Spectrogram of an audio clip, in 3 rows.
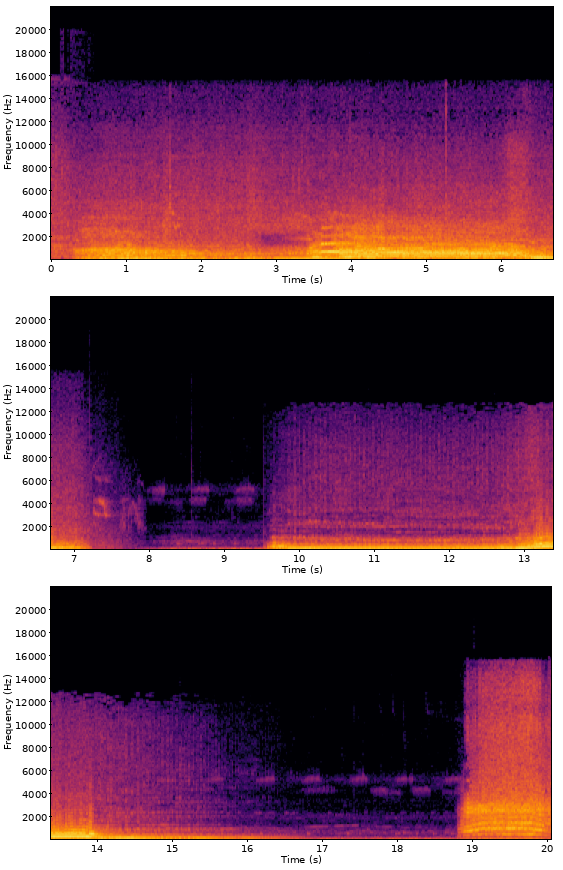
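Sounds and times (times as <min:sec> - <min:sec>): elephant calls: 0:00.1 - 0:07.4, 0:18.8 - 0:20.0.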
